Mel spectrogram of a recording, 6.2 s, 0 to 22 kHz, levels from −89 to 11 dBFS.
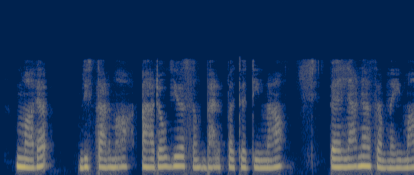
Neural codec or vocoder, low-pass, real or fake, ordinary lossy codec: codec, 16 kHz, 0.5 kbps, X-Codec, HuBERT features, trained on LibriSpeech; 5.4 kHz; fake; AAC, 24 kbps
